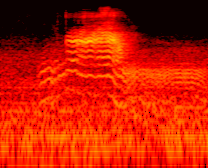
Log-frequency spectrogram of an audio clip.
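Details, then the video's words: Kitten indoors, a rescue kitten provoked by a ginger kitten: one short, high, loud meow that swells and fades within about half a second. "Ginger Kitten Made The Rescue Kitten Angry, But Kiss & Lick Kitten At The End - Cats Meowing"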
